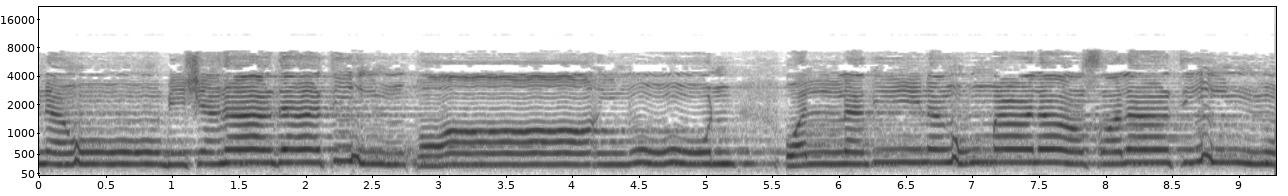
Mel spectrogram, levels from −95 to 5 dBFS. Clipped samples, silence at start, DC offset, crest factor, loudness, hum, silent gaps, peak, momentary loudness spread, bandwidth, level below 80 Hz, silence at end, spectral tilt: under 0.1%; 0 s; under 0.1%; 16 dB; -20 LUFS; none; none; -4 dBFS; 6 LU; 7.8 kHz; -76 dBFS; 0 s; -2 dB/octave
